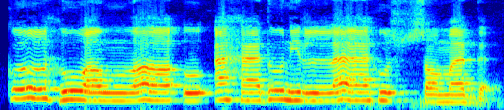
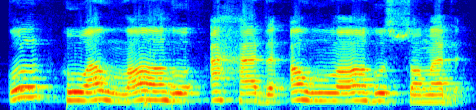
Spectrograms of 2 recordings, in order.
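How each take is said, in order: First: Ahad links into the next word with an n. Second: Ahad ends on a bounced d without an n. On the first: The speaker calls it right. "gunakan dengan cara yang benar" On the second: The speaker calls it wrong.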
